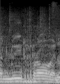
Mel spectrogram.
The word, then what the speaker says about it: Luis Robert: In Cuba siempre se pronuncia Luis Robert.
